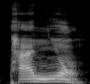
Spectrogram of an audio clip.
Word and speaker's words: peignons: Nous peignons. It's not N with a tilde like in Spanish. It's GN.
